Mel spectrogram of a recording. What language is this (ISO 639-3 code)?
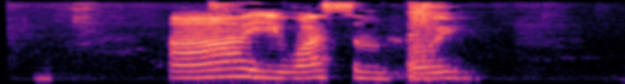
abk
